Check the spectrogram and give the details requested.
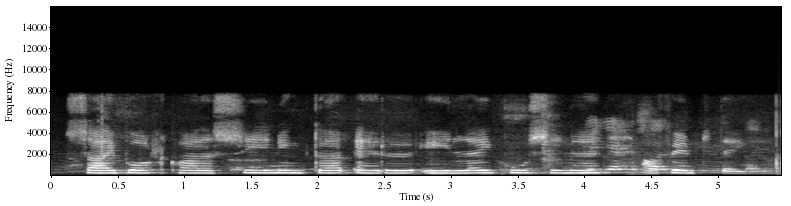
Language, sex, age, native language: Icelandic, male, 11, Vietnamese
